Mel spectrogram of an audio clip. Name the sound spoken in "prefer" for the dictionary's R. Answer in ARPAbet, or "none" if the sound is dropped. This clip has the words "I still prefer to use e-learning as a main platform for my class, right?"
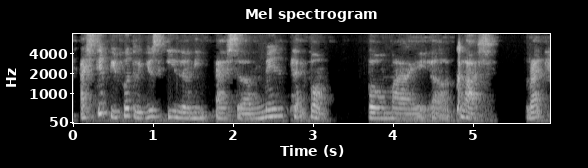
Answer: none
